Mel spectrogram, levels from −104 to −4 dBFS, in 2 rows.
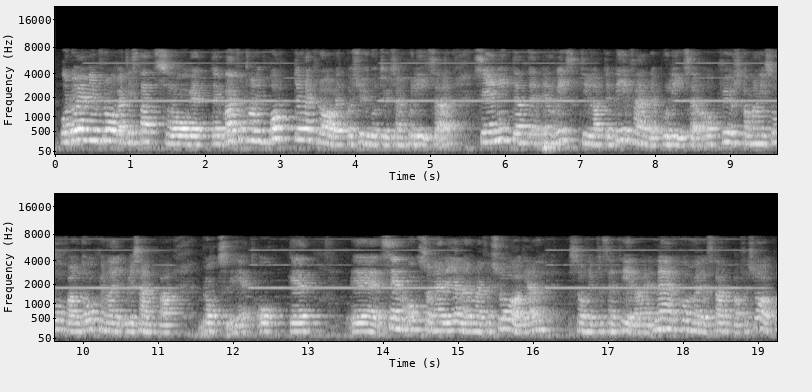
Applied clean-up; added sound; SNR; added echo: none; Wind instrument, woodwind instrument; 20 dB; reverberation time 0.6 s.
